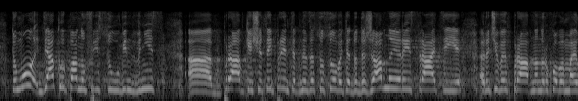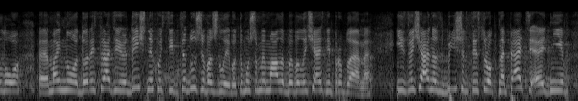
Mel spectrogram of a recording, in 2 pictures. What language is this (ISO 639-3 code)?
ukr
